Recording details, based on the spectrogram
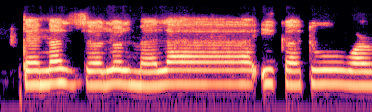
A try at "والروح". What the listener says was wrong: you stretch the ta. You said malaikatu, two. It's a short vowel. Two.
